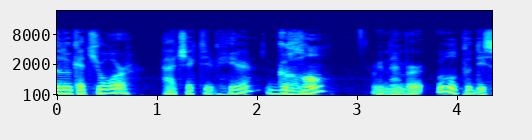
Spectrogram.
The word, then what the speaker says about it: grand: you don't the day here and you don't pronounce the final s okay so gr and then same thing here gr and regarding the feminine form you will pronounce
